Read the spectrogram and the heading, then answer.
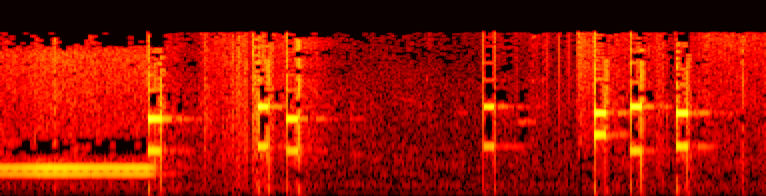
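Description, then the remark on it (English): A steady dial tone gives way to a series of short touch-tone beeps as a phone number is keyed in, the paired-pitch tones coming in quick bursts separated by brief pauses. “Okay, now we know their whole phone number.”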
